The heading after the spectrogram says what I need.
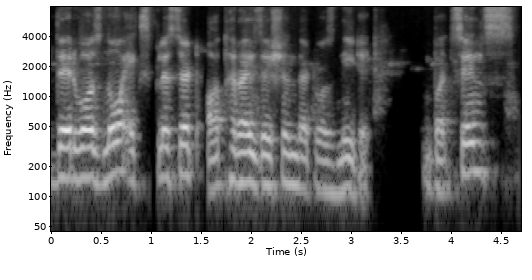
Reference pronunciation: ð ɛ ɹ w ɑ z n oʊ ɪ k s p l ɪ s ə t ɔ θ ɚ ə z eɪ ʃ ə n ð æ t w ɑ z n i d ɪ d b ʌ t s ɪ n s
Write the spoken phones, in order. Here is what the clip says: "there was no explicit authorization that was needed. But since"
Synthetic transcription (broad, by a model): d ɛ ɹ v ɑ z n oʊ ɪ k s p l ɪ s ə t ɔ t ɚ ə z eɪ ʃ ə n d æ t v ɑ z n i d ɪ d b ʌ t s ɪ n s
